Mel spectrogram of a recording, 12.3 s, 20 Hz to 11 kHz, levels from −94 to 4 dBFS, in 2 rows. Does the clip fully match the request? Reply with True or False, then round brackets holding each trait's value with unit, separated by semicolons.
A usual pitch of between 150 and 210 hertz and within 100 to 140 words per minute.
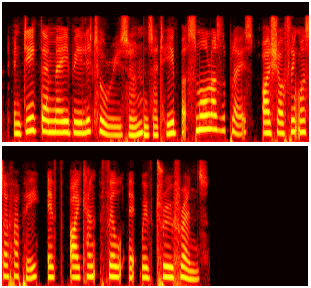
False (245 Hz; 135 wpm)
